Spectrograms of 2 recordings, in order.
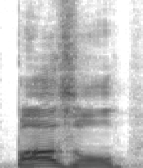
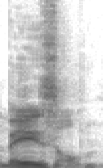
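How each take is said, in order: First: It does not sound like the herb name. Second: It sounds like the herb name basil. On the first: The speaker calls it right. "it's Basel" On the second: The speaker calls it wrong. "not Basil"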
